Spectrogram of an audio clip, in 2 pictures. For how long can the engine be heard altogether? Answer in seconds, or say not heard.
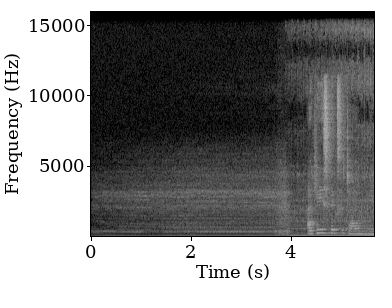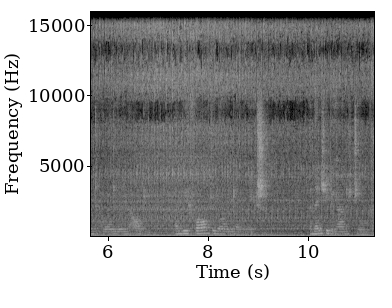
11 s.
